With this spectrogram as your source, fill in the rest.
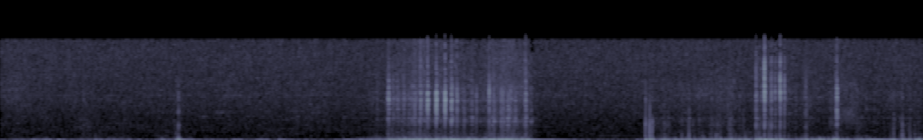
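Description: Long teal nails on both hands scratch a hollow metal mesh microphone head, producing a deep, muffled rumbling scrape with soft crackles and faint brighter ticks. The scratching swells louder from about four to five seconds, dips briefly near six seconds, then picks up again in a steady, rough churn.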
